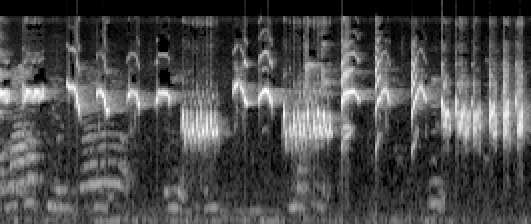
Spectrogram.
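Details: Lively masteran song of an Asian pied starling, used to lure and teach young birds: steady whistled notes near one pitch broken by buzzy grating bursts and quick rising chirps, delivered in rapid succession.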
